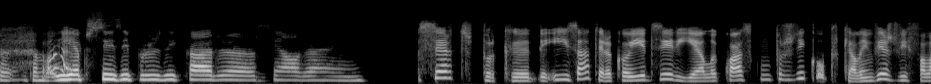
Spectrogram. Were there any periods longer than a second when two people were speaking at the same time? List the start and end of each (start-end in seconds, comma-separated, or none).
none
